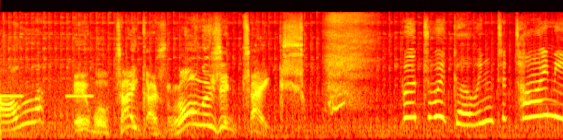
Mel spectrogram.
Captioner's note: sniffs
